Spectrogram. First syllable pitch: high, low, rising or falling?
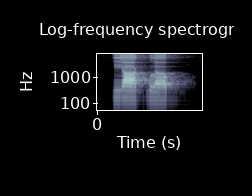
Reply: low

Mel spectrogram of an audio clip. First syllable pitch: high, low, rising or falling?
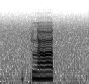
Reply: falling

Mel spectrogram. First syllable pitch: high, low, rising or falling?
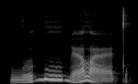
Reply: rising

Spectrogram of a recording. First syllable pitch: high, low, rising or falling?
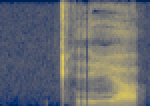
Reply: falling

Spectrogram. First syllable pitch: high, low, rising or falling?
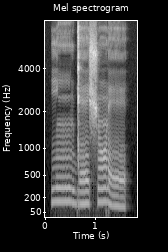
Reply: high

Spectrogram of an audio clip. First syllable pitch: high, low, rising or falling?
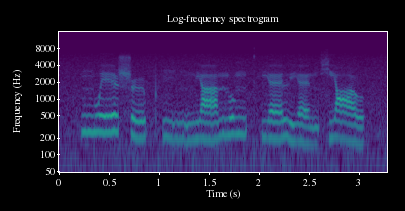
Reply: high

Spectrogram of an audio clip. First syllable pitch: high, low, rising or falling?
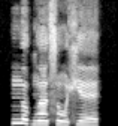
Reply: falling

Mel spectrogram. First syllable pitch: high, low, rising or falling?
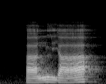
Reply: rising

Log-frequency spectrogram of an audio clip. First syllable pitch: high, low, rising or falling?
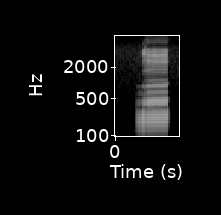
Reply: high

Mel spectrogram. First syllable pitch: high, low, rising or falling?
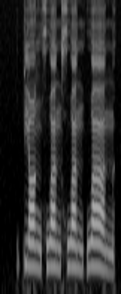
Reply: falling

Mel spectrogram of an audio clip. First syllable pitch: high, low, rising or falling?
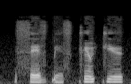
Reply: low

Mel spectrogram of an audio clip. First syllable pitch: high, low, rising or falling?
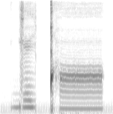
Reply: high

